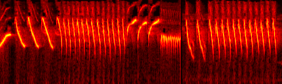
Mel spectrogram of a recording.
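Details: Canary singing to teach young birds. Rapid runs of high, falling whistled sweeps repeat many times per second. A brief flat buzzy trill breaks in before the fast descending notes resume. The song is clean and loud, with no background noise.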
